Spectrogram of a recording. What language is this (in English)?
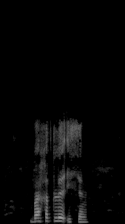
Bashkir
